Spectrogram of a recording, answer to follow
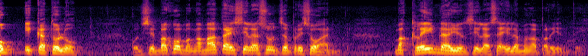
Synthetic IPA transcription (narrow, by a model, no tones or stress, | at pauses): ɡ̚ɪkat̪ʊlo | kʊnsibakomaŋamaːt̪ajsilasʊʔʊd̪sɐpɾɪsʊha̰n | maklejmd̪aːjʊnsilasailamɐŋapaɾɛ̰nt̪e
